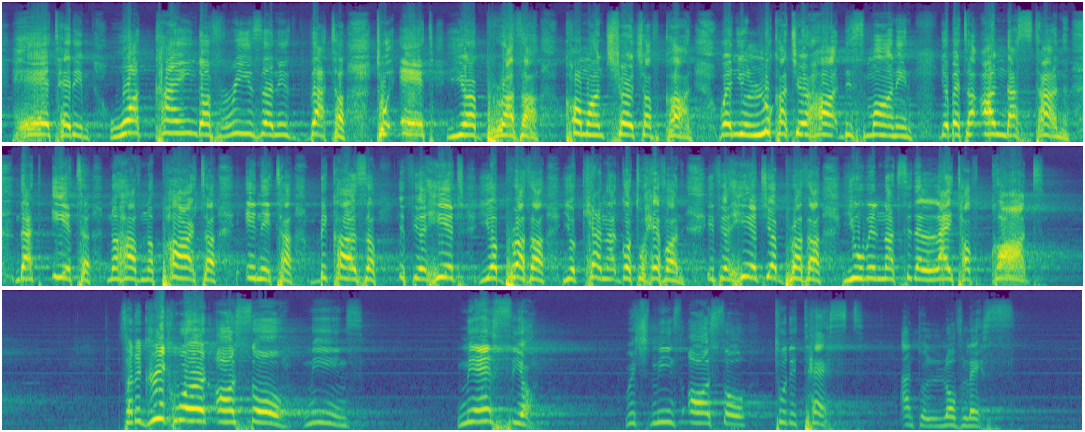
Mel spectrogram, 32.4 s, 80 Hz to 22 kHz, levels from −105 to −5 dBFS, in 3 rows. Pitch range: 260-310 Hz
